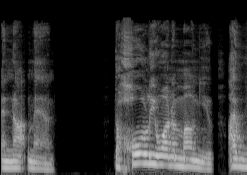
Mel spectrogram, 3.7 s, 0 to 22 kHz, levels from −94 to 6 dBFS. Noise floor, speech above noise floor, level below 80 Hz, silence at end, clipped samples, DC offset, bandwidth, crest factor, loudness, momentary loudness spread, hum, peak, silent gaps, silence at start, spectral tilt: -90 dBFS; 66 dB; -56 dBFS; 0 s; under 0.1%; under 0.1%; 15 kHz; 16 dB; -24 LUFS; 12 LU; none; -10 dBFS; none; 0 s; -6.5 dB/octave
